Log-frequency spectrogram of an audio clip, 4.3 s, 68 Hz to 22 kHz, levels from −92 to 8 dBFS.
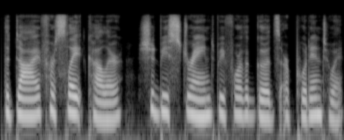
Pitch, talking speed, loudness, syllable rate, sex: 190 Hz, 210 wpm, -21 LUFS, 5.5 syllables/s, female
